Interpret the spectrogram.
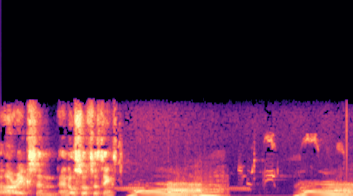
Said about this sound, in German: Wir haben diese großen Elefanten, die kommen, um Wasser zu trinken. Sie bahnen sich einen Weg durch Herden von Zebras und Antilopen.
